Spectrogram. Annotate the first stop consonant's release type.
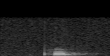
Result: aspirated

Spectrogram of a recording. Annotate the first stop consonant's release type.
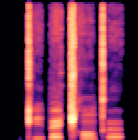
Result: ejective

